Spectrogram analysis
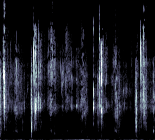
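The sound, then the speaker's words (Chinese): Chewing of chewy, spicy meat: wet, crunchy bites come in a few uneven bursts, fairly soft and close, with no talk. “太好吃了，好有嚼劲啊，嚼给你听听，听到了吗？”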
